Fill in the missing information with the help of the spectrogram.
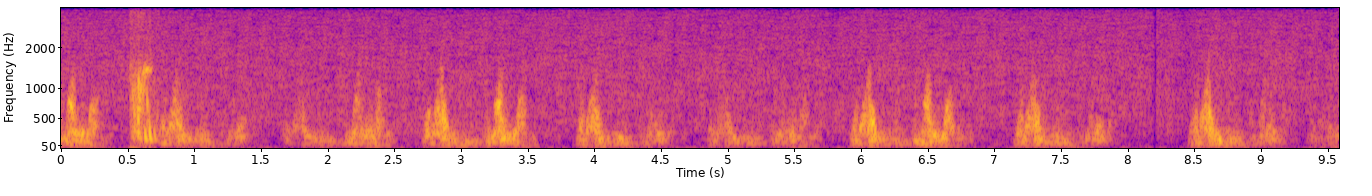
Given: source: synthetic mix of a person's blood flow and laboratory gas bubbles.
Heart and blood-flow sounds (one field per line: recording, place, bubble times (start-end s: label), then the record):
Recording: Doppler ultrasound of blood flow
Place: precordium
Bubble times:
0.52-0.75 s: bubbles
From the record:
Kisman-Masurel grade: 113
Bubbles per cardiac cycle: 1 to 2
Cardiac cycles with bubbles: 1 to 10%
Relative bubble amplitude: loud (0.450 to 0.775)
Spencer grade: 1 (occasional bubble signal discernible with the cardiac motion signal, with majority of cardiac periods free of bubbles)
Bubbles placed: only in the low amplitude regions of the cardiac cycle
